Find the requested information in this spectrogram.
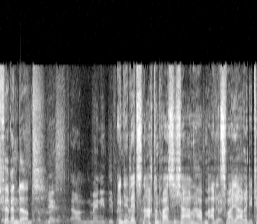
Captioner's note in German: englisch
